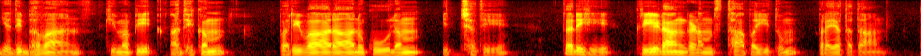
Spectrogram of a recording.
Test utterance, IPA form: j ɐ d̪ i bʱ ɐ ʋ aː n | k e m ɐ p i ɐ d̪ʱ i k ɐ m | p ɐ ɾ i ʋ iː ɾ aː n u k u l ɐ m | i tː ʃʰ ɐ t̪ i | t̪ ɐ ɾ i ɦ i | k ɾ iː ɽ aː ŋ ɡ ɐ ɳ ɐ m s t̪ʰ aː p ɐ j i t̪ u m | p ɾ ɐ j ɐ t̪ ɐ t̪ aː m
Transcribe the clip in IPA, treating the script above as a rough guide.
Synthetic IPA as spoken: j ɐ d̪ i bʱ ɐ ʋ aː n | k i m ɐ p i ɐ d̪ʱ i k ɐ m | p ɐ ɾ i ʋ aː ɾ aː n u k uː l ɐ m | i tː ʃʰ ɐ t̪ i | t̪ ɐ ɾ i ɦ i | k ɾ iː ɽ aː ŋ ɡ ɐ ɳ ɐ m s t̪ʰ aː p ɐ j i t̪ u m | p ɾ ɐ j ɐ t̪ ɐ t̪ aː m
